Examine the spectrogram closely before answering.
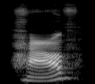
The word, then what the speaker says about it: have: There's a silent E on the end because it can't end with a V, but that vowel is still short.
